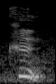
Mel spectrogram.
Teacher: The name is kiok and the sound is similar to, it is between g and k. So that is similar to k.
